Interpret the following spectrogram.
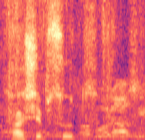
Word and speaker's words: Hatshepsut: But now we are going to the Temple of Hatshepsut. I finally pronounced it right.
